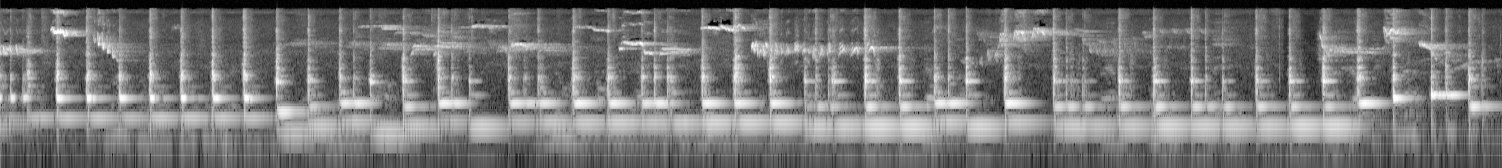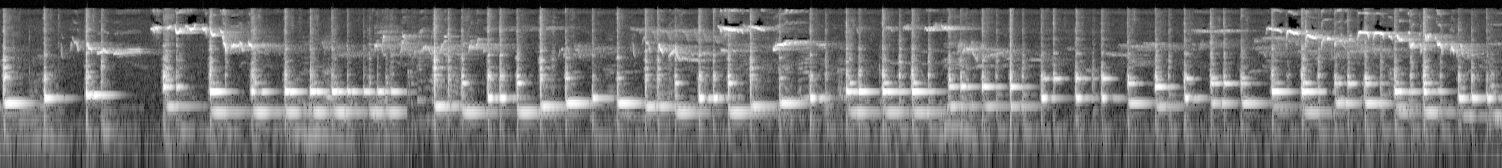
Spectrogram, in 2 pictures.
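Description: Banyuwangi angklung music: bamboo xylophones struck in fast, even repeated notes, playing a melody over a lower part that drops out about halfway. Bird chirps sound over the music here and there.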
